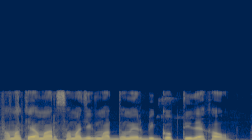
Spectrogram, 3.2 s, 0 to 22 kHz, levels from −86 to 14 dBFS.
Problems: constant background noise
